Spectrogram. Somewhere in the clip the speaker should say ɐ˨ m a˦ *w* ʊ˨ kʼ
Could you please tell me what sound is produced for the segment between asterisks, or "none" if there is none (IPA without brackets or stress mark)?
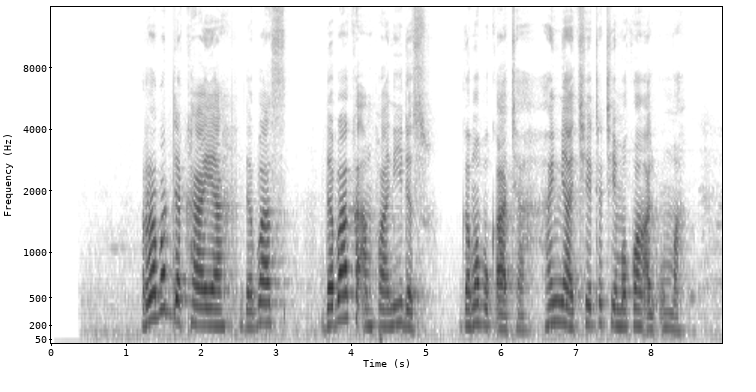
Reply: b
